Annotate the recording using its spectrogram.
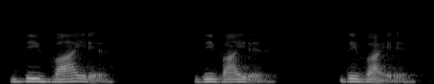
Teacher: También la letra D, cuando está en medio de vocales, se pronuncia como una R.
